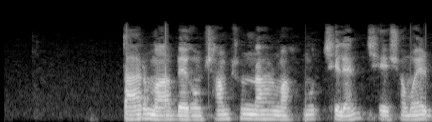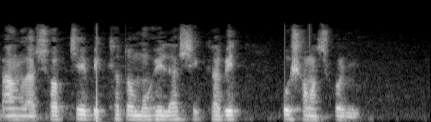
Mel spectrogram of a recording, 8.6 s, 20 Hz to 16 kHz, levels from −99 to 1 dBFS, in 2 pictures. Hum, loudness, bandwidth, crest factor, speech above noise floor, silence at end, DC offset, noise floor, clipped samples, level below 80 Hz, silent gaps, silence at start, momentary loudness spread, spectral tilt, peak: none; -19 LUFS; 7.2 kHz; 18 dB; 49 dB; 0.75 s; under 0.1%; -68 dBFS; under 0.1%; -50 dBFS; none; 1.25 s; 8 LU; -6.5 dB/octave; -2 dBFS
